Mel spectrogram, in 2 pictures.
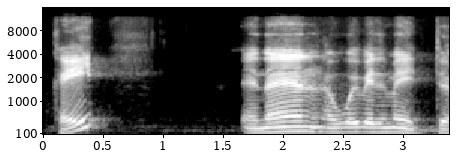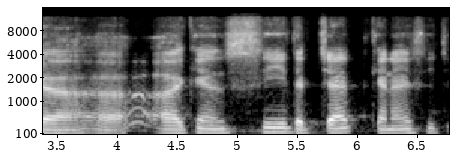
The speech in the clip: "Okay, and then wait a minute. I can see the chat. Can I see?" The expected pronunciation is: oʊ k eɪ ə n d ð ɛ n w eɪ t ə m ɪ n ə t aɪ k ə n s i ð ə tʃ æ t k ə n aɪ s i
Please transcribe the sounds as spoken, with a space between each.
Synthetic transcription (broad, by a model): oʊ k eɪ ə n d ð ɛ n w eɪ ə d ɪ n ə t aɪ k ə n s i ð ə tʃ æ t k ə n aɪ s i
